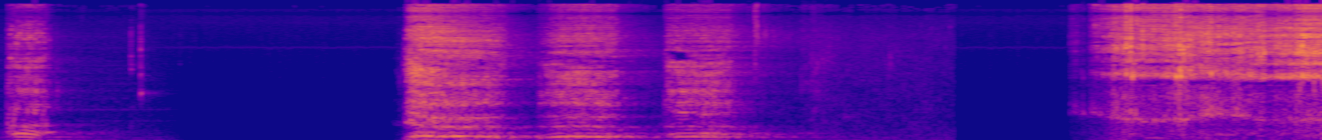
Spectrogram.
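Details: Walrus calling with deep, harsh roaring bellows: one short call, then three rough pulsed roars close together, and a broad noisy roar at the end, separated by abrupt silent gaps.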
